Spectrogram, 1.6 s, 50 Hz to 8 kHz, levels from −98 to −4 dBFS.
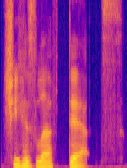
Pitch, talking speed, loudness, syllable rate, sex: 195 Hz, 150 wpm, -16 LUFS, 2.9 syllables/s, female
